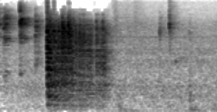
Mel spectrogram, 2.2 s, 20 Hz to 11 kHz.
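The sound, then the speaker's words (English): Dice are rolled onto a table: a bright clattering rattle of small hard objects tumbling onto a hard surface, with a loud burst early on that settles into a few lighter ticks and taps. “Okay, I guess the dice want it too because that's a 33.”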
